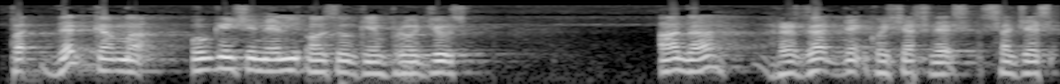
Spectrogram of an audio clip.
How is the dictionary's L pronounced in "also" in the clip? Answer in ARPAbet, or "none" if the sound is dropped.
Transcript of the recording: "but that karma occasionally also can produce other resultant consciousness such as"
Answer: L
